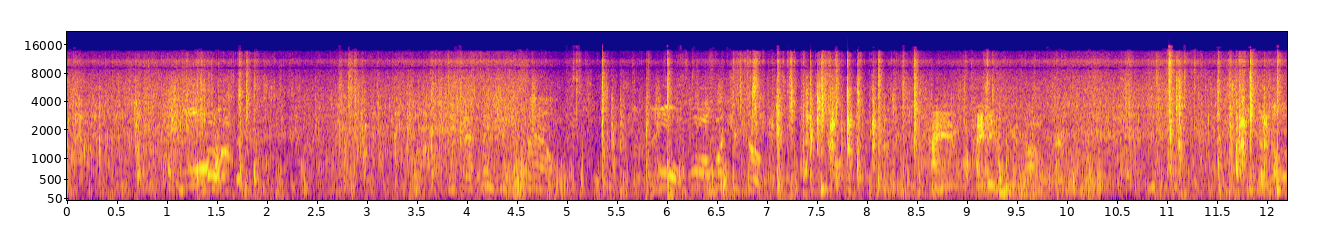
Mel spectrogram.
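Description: Men talk and call out with excitement nearby.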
